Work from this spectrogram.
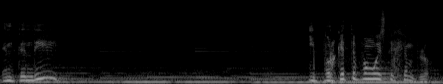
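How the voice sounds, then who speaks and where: A Mexican pastor preaching a sermon, telling stories and acting out dialogue before building to emphatic appeals. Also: male voice, high-pitched, very animated, unhurried, warm tone, faint music behind.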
